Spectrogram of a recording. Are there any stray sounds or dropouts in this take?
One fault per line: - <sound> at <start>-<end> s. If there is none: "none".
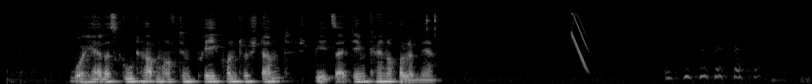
- chirp at 5.7-5.9 s
- laugh at 6.6-7.6 s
